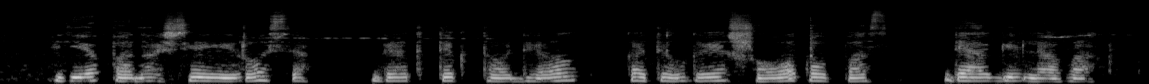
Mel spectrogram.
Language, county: Lithuanian, Klaipėda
